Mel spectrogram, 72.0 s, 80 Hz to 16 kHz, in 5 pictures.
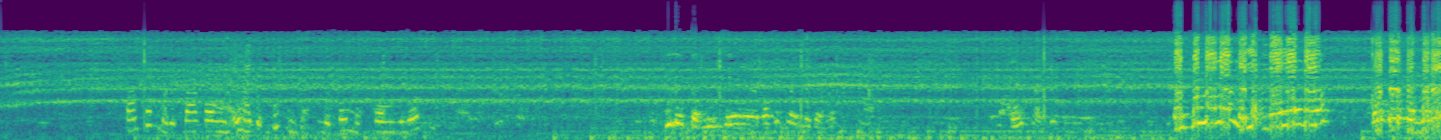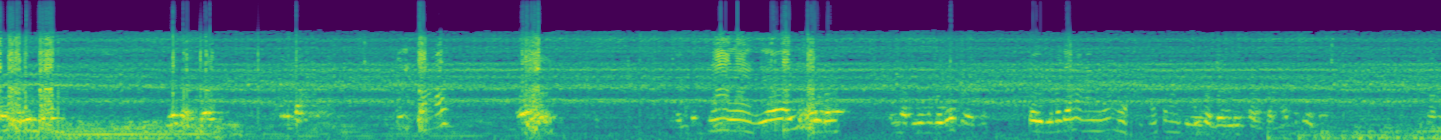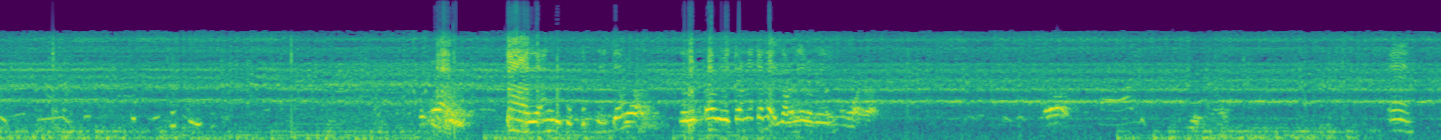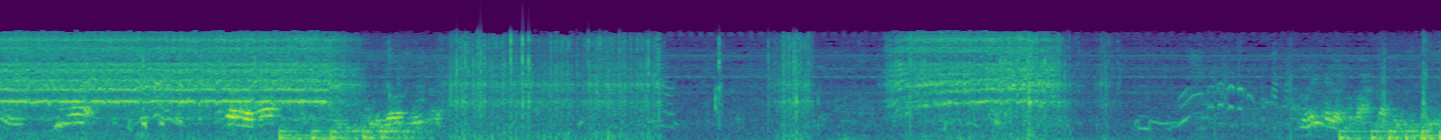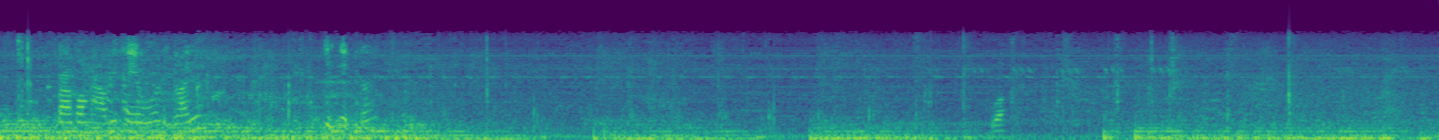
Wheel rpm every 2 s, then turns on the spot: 140, 160, 150, 160, 160, 150, 150, 160, 150, 150, 150, 160, 160, 160, 150, 150, 150, 150, 150, 150, 150, 150, 150, 70, 30, 10, 100, 10, 0, 0, 0, 0, 0, 0, 0, 0.
48-50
